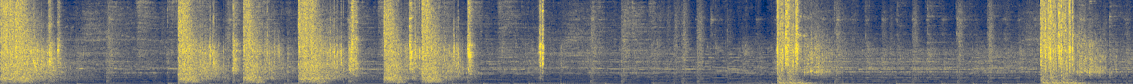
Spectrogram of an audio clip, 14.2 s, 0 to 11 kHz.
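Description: Tripod-mounted heavy machine gun firing short bursts, several close together in the first six seconds and two more about 10 and 13 seconds in.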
